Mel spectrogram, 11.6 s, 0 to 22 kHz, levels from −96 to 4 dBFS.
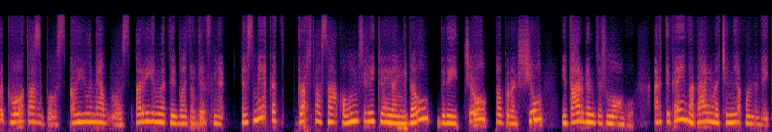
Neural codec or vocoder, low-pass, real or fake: codec, 44.1 kHz, 0.9 kbps, DAC; 14.4 kHz; fake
